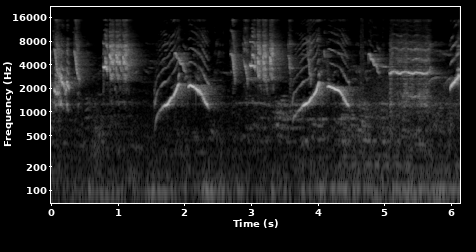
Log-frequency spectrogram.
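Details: Kacer wulung magpie-robin alternating harsh hissing bursts with loud arched whistles that rise then fall, repeated in separated phrases roughly every two seconds.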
